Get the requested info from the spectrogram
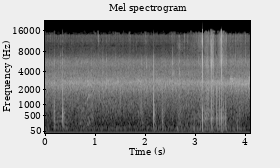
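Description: Steady rain falling, with scattered sharp drop ticks and a quick run of louder ticks about three seconds in.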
